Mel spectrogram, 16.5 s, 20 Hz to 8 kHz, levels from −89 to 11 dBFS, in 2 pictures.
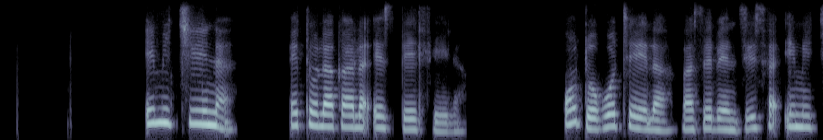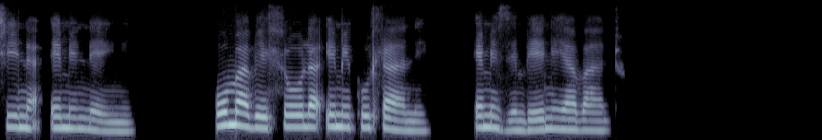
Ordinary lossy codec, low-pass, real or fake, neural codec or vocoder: Opus, 24 kbps; 7.2 kHz; fake; codec, 16 kHz, 6 kbps, DAC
